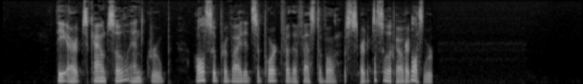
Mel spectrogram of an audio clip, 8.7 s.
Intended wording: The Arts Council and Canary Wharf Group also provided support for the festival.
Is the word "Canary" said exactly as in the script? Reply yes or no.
no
